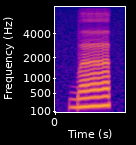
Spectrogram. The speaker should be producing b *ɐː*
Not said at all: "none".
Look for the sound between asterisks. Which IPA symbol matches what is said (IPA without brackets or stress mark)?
ɐː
